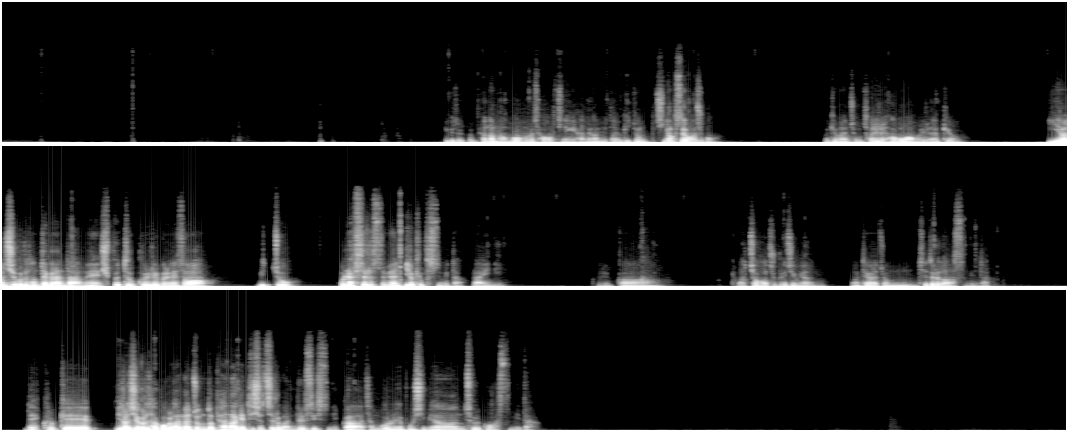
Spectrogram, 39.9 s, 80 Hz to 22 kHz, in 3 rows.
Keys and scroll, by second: 2.8 g, 3.9 z, 4.1 z, 4.6 3, 6.5 1, 22.1 3, 30.1 shift+w.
